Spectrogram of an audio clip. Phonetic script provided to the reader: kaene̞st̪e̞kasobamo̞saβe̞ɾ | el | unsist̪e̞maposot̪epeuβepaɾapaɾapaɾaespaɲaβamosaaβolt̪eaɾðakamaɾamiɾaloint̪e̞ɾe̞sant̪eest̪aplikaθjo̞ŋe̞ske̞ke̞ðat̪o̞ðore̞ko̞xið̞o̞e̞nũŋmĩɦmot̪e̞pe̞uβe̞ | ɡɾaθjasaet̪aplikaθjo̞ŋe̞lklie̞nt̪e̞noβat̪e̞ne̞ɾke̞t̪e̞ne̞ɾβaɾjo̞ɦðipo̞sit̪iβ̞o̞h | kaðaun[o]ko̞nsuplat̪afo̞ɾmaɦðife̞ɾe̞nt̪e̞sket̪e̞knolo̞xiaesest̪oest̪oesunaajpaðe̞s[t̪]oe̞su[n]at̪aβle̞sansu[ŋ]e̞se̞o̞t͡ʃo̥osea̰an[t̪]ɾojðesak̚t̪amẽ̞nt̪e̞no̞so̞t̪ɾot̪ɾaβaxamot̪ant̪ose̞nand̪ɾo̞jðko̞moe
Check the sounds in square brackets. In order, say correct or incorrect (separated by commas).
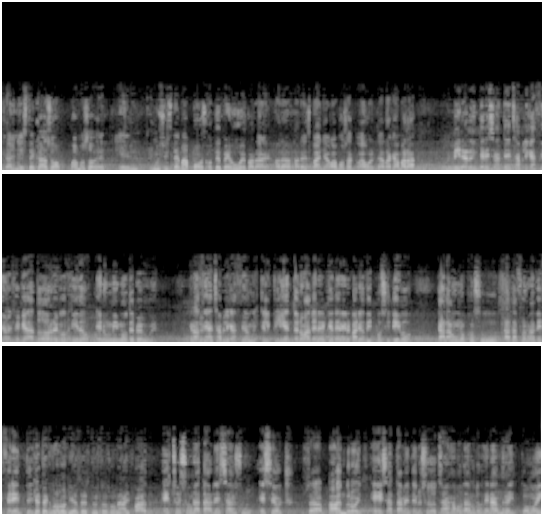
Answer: correct, correct, correct, correct, incorrect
